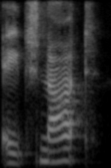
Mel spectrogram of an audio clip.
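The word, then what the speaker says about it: H₀: of this this right here H subz is pronounced H not anytime you have something Subzero it's h notot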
